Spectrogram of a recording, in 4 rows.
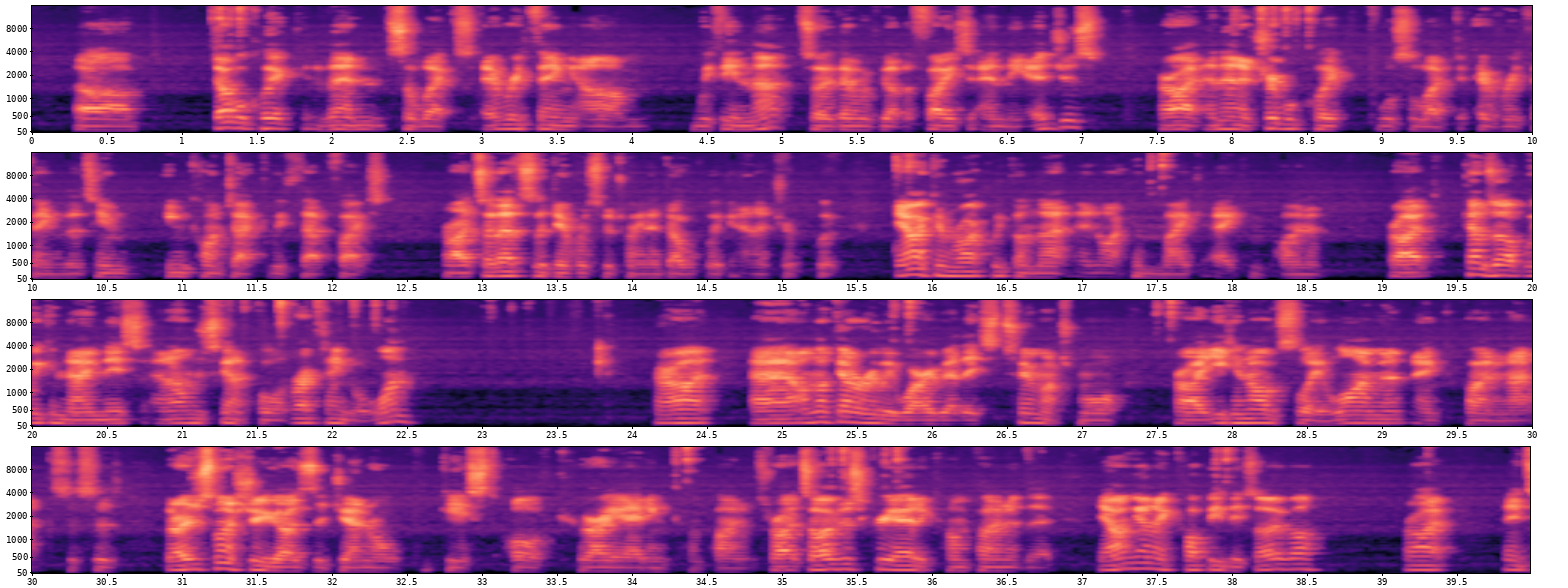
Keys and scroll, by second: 21.5-23.7 typing, 37.3 m.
